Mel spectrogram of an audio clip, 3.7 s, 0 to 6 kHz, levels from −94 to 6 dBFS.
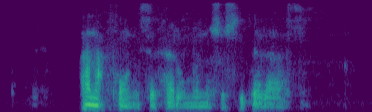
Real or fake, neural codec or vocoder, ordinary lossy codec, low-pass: fake; codec, 24 kHz, 6 kbps, HILCodec; Opus, 64 kbps; 5.4 kHz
